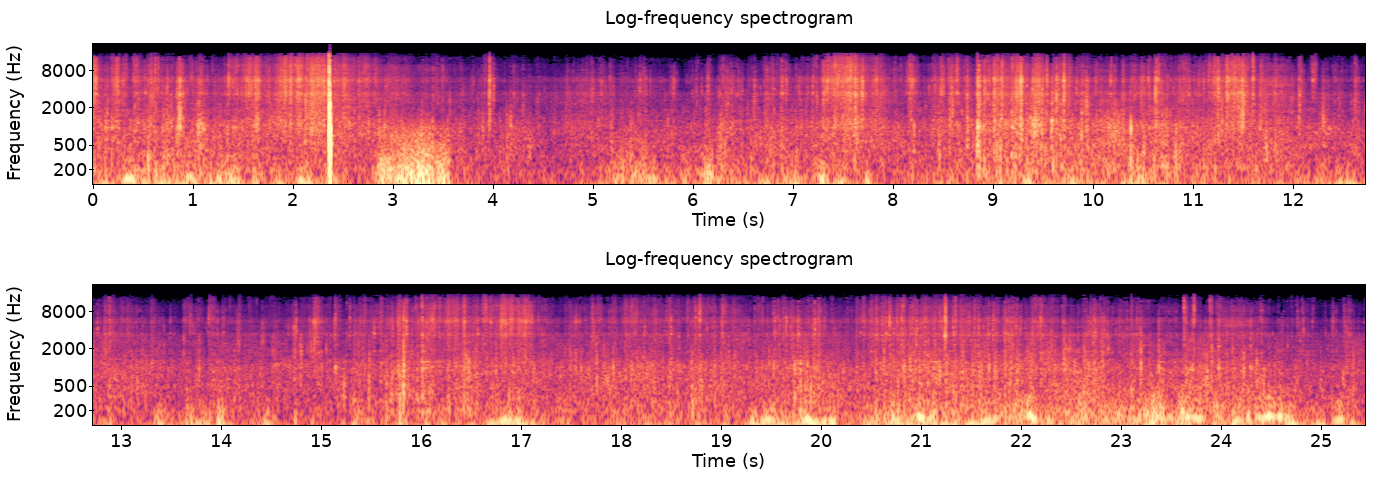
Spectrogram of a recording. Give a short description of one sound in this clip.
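Mountain bike tyres rumble and rattle over a rocky dirt trail.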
